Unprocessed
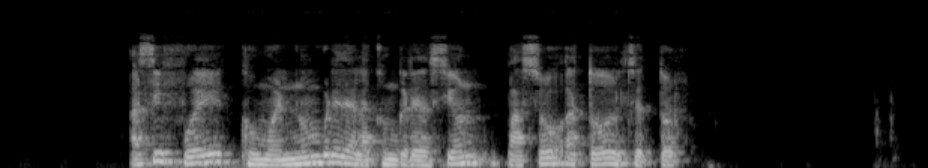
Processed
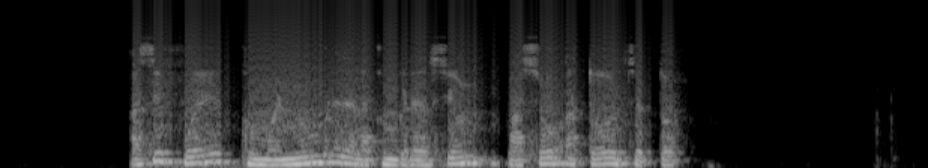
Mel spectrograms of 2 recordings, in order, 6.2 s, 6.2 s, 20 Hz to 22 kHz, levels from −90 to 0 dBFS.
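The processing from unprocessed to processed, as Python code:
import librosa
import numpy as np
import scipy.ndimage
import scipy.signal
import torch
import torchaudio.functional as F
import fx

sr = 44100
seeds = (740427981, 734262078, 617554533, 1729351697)

p1 = fx.peak_eq(x, sr, hz=340.0, db=-14.5, octaves=0.2)
p2 = fx.sample_hold(p1, sr, seeds[0], rate_hz=1200.0, jitter_pct=20)
p3 = p1 + F.gain(torch.from_numpy(p2), -4.0).numpy()
y = F.gain(torch.from_numpy(p3), -9.0).numpy()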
